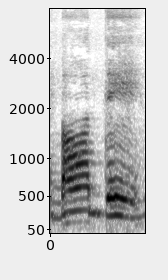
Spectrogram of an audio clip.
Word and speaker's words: bode: Então, é essa pessoa que vai alertar essa criança, falar, não, mas o jeito certo de falar bode é com E, né? Bode, bode.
